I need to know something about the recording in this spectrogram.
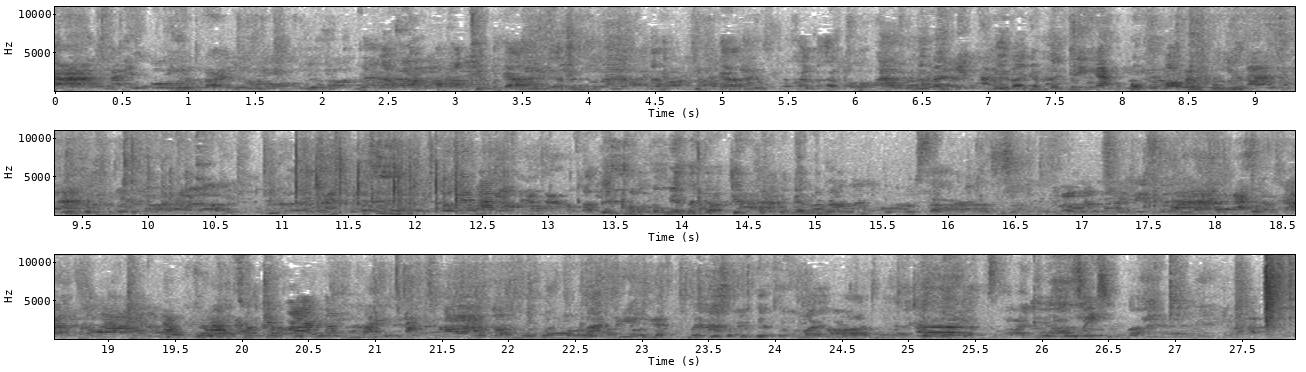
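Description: A group of men and women chant together.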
